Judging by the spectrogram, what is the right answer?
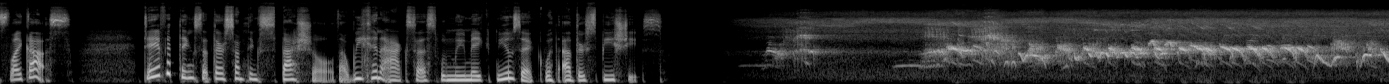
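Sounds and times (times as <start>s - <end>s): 
speech: 0.0s - 6.7s
bird singing: 7.4s - 13.8s.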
